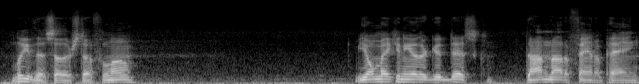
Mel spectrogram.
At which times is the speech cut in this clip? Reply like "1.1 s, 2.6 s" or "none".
5.3 s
